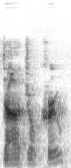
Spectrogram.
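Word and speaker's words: Dajl Crew: This is Dodgel Crew, D-A-J-L Crew, pronounced Dodgel Crew.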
